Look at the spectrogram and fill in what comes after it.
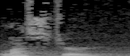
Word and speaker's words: Leicester: Is that how you say it, Leicester? Yeah. You know, we don't have to make that decision and go back and forth in our minds because we've already seen the tape.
